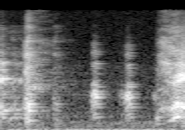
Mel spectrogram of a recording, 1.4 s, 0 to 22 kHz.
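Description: A cyborg chicken in Wasteland 3 clucks in a few short, raspy, cough-like bursts spaced unevenly, close and moderately loud.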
